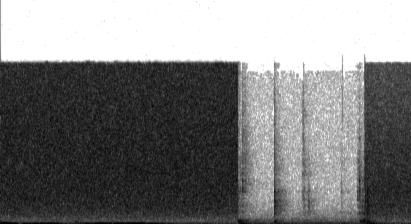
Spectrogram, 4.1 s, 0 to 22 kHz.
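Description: Synthesizer white noise passed through a passive 3.5 kHz high-pass filter: a steady, thin, bright hiss with the low end stripped away. It cuts out at about two and a half seconds, leaving only a few faint clicks as the patch cable is moved, and comes back near the end through the next filter output, the band pass.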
